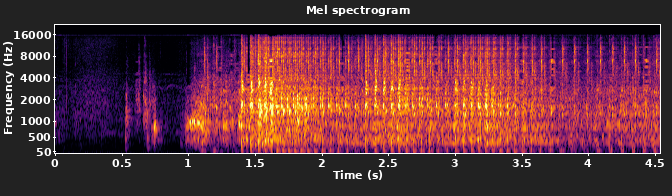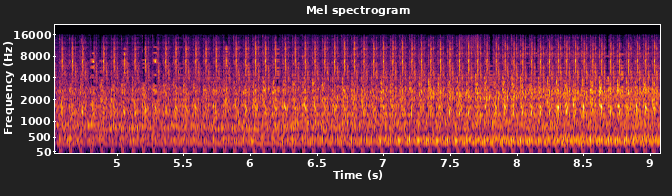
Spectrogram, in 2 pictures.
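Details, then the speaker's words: Honda CT110 small motorcycle engine after head gasket replacement, started briefly and idling, light steady tap-tap-tapping from loose tappets; excessive valve clearances, to be set cold at 0.002 in (0.05 mm). "can you hear that characteristic tap tap tapping sound that's loose or excessive bowel clearances"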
